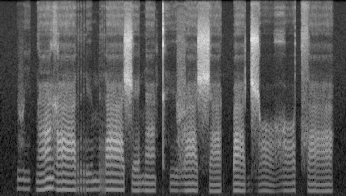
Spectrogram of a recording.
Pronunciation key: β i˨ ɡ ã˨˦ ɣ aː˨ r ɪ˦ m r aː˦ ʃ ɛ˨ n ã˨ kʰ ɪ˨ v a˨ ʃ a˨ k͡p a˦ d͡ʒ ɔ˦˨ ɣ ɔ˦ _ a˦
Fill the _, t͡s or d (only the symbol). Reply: t͡s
